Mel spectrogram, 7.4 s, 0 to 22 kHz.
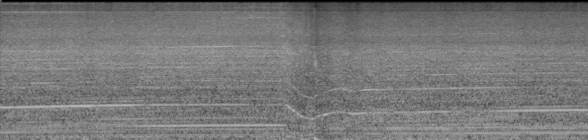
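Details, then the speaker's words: Morrvair V8 with 250,000 miles, launch acceleration test after spark plug replacement; pulls cleanly and evenly through a smooth rev rise, no stumbling or misfire; running smoother. "Okay, well, seat of the pants is, it's good. I'm not blown away, but it is running smoother."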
